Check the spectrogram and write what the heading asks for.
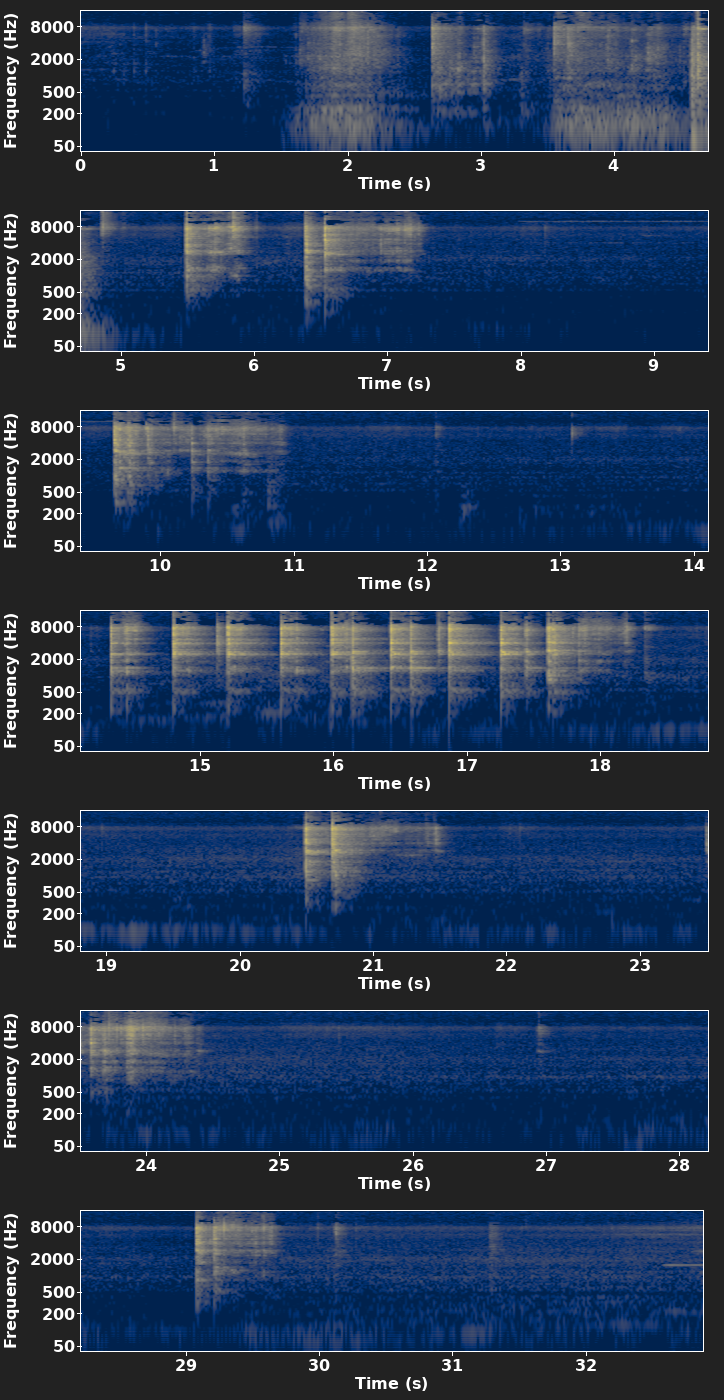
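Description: A metal spoon clinking and scraping against a stainless steel pot while béchamel sauce is scraped out of it. The clatter comes in scattered bursts, with a quick run of about a dozen clinks in the middle.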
